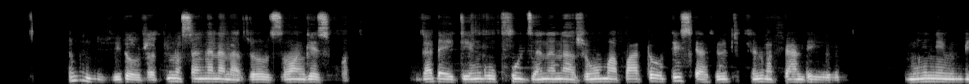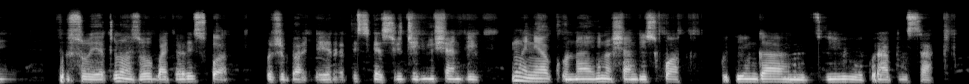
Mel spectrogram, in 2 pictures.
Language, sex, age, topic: Ndau, male, 18-24, health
